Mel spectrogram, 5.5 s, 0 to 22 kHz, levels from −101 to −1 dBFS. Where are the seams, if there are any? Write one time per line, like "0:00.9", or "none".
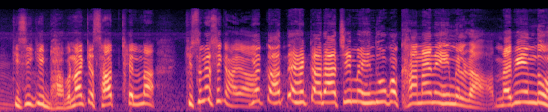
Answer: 0:02.3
